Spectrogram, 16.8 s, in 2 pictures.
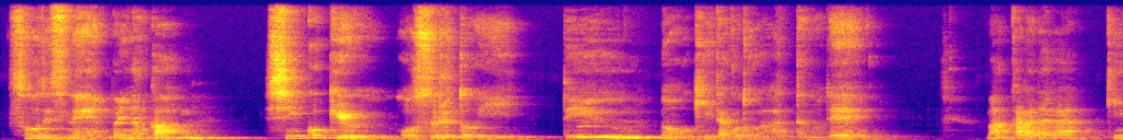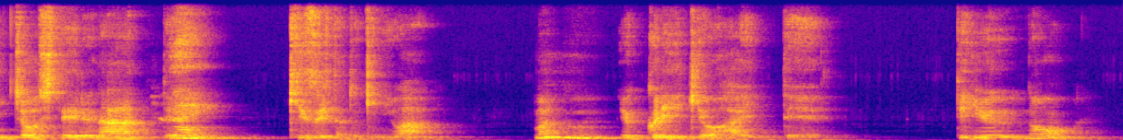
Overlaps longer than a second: none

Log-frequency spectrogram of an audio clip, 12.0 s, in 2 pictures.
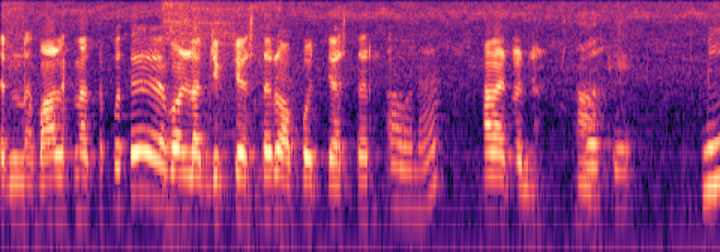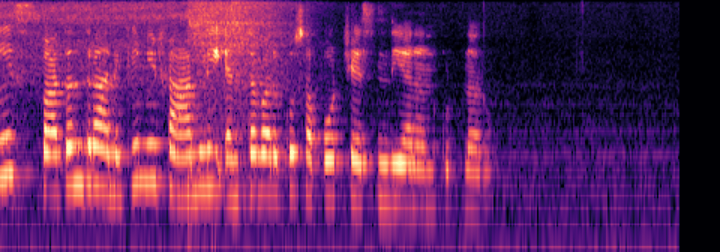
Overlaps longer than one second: none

